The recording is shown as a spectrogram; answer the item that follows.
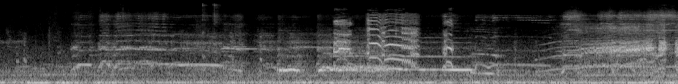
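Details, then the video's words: Chickens of several kinds in a flock, clucking and giving long harmonic crowing notes that overlap, with a busy burst of calls midway and low background rumble. "Âm thanh bầy Gà"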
